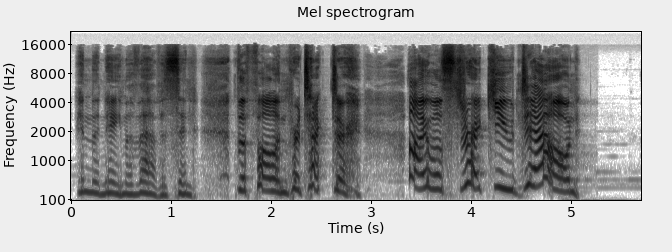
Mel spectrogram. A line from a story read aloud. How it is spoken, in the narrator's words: The wail of a mad angel's voice rang out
